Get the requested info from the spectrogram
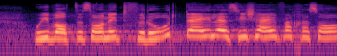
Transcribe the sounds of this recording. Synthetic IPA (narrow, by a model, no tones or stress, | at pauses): uiʋɔt̪̚d̥ɑsonɪtfəɾuːɾtɛɪləːsɪʃɛɪfɑχəso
